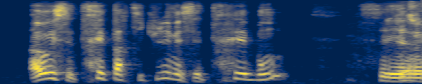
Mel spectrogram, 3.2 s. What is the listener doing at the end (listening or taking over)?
taking over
